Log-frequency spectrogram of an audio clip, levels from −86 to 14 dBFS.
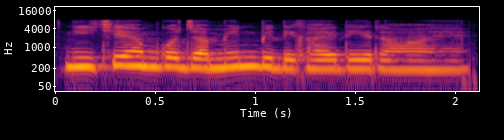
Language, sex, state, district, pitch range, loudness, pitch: Hindi, female, Arunachal Pradesh, Lower Dibang Valley, 190-225 Hz, -15 LUFS, 205 Hz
